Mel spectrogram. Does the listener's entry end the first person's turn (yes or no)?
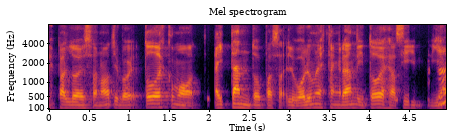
yes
